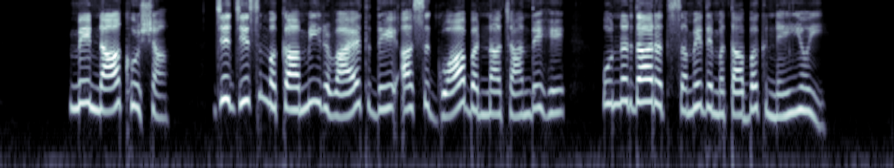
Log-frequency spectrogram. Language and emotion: Dogri, sad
